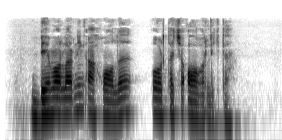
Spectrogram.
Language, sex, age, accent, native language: Uzbek, male, 19-29, Surxondaryo, Uzbek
